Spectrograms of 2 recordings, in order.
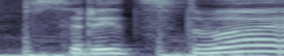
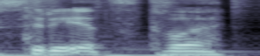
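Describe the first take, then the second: First: The stress is on the last syllable. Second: The stress is on the first syllable. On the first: The speaker calls it wrong. "это неграмотно" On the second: The speaker calls it right. "С ударением на «е»"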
